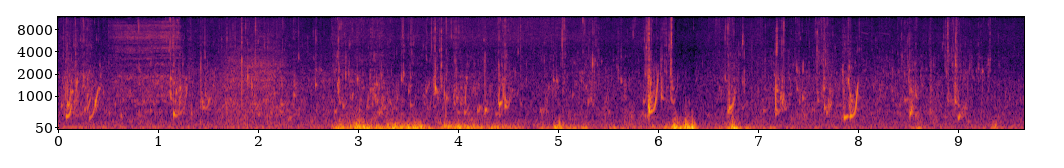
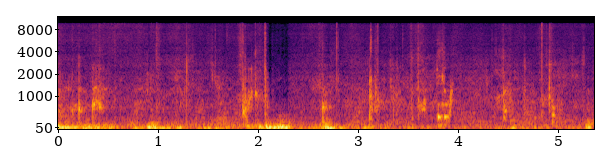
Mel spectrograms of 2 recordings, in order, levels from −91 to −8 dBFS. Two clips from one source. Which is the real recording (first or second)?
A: first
